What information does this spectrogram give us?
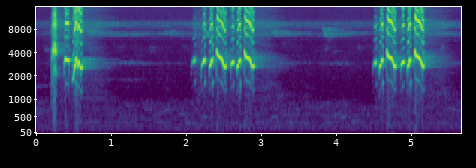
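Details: Sooty-headed bulbul in full, lively song, used as a lure to call a rival; short bubbly whistled phrases of quick rising and falling notes, repeated about every two seconds against a quiet background.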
